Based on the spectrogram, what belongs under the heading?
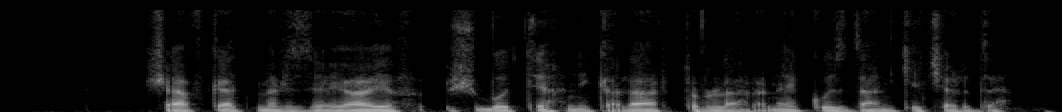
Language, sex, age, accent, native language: Uzbek, male, 35+, Toshkent shahri, Uzbek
